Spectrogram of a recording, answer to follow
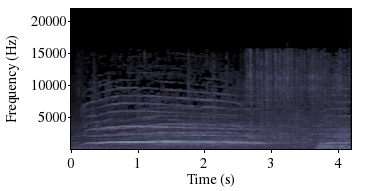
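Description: A single siren-like wailing tone. It swoops up quickly, holds with a slight rise and fall, and dies away after about three seconds.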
